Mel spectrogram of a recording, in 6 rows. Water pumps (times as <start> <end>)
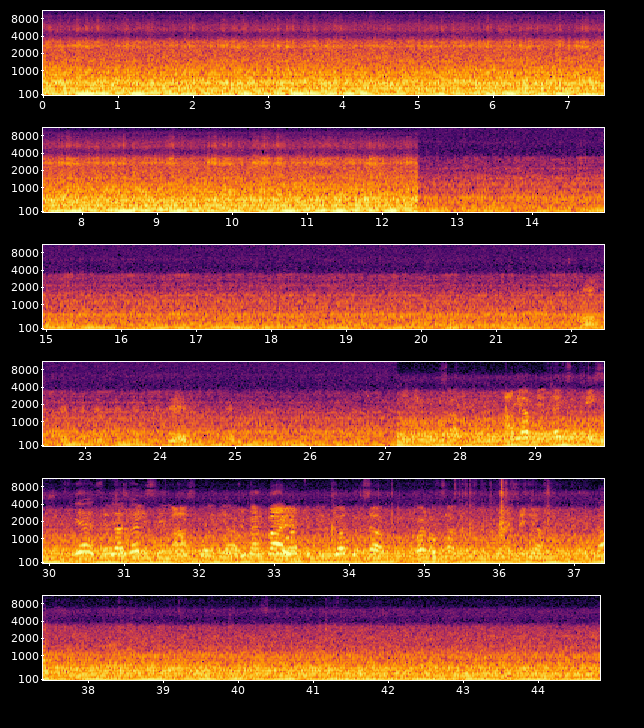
0.0 12.6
